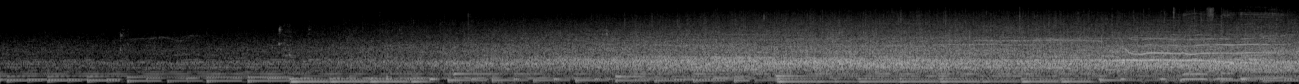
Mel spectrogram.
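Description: A theatre audience's applause and cheering build into a standing ovation, growing steadily louder, with shrill cheers and screams near the end. Music with a steady repeated low figure plays underneath.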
